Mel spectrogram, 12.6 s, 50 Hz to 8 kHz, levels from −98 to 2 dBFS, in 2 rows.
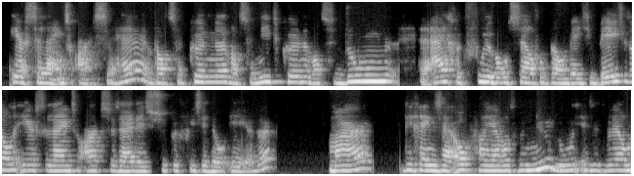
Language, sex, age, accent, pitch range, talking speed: Dutch, female, 40-59, Dutch, 170-205 Hz, 225 wpm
